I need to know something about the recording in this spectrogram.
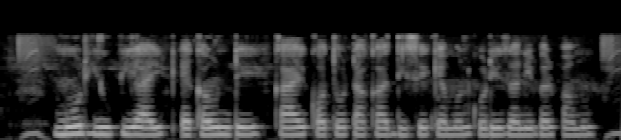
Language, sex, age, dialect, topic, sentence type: Bengali, female, 18-24, Rajbangshi, banking, question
